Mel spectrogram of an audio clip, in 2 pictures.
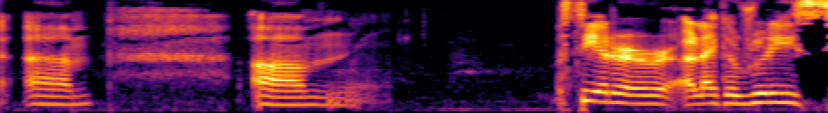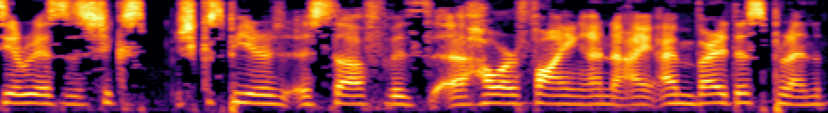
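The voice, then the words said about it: Noticeable foreign accent. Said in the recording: “My acting career, because of my accent, I can't. ... my accent is not going to help.”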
